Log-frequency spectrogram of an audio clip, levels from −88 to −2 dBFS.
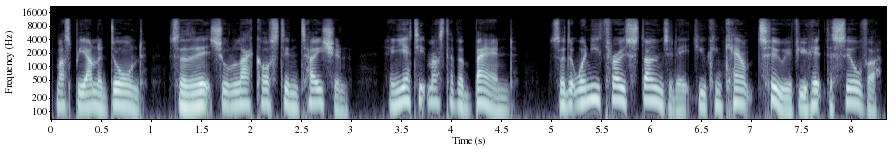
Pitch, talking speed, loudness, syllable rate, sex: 135 Hz, 245 wpm, -20 LUFS, 5.6 syllables/s, male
